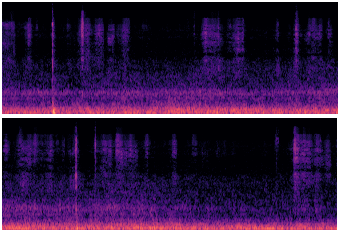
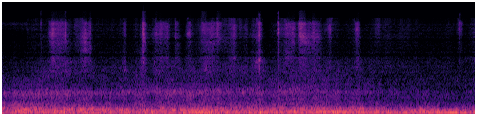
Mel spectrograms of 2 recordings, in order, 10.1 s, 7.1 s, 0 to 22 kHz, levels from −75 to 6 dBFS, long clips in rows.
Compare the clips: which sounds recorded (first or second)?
first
